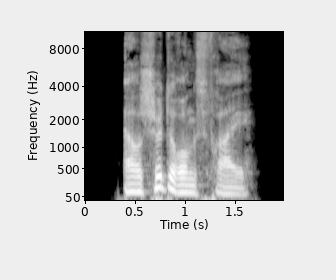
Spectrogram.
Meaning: vibration-free
- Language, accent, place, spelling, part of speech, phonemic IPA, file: German, Germany, Berlin, erschütterungsfrei, adjective, /ɛɐ̯ˈʃʏtəʁʊŋsˌfʁaɪ̯/, De-erschütterungsfrei.ogg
